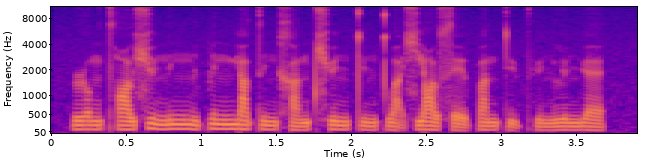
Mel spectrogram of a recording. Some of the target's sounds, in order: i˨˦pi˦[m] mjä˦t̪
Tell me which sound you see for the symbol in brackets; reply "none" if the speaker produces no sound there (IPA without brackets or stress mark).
n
